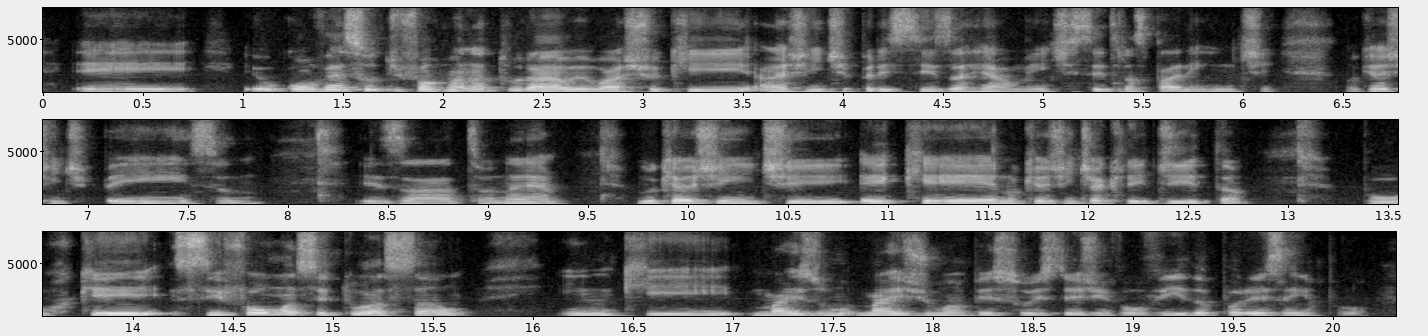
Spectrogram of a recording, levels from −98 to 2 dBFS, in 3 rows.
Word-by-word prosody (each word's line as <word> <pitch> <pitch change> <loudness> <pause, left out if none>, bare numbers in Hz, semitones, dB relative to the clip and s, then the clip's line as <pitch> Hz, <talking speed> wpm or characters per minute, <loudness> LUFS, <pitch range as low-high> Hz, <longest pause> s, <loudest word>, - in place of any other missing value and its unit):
eh, 85 -2 -2 0.2
eu 390 -1 -1
converso 180 -2 +3
de 160 - -8
forma 160 -2 +1
natural. 130 -3 +2
Eu 95 -1 +2
acho 95 +3 +1
que 100 -3 -2
a 95 +1 +1
gente 105 +1 -2
precisa 105 +1 -1
realmente 90 0 -3
ser 95 - -2
transparente 85 -2 -5 0.3
no - - -16
que 90 - -3
a - - +2
gente 85 +1 -6
pensa. 90 +1 -4 0.5
Exato, 85 -1 -5
né, 90 -2 -2 0.3
no 105 -1 0
que - - -2
a 95 - +7
gente, 95 -1 +1
eh, 90 0 +4
quer, 95 +2 +4
no 95 0 0
que - - -4
a - - -1
gente 95 +1 -2
acredita, 95 +7 -3 0.6
porque 120 - +4
se 125 - +6
for 140 +2 +6
uma 140 -1 +3
situação 105 -9 +1 0.5
em 110 +2 0
que 105 -3 -2
mais 105 +2 +1
uma 115 -1 -2
mais 105 +2 +2
de 110 - -4
uma 100 -3 0
pessoa 90 -1 -3
esteja 85 0 -4
envolvida, 90 +4 -3
por 95 - -1
exemplo, 85 -4 -3
95 Hz, 150 wpm, -21 LUFS, 90-110 Hz, 0.6 s, a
